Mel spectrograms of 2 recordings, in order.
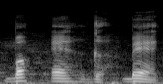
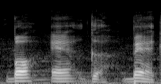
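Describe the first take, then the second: Both takes have the same delivery.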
